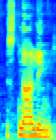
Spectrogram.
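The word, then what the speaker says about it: snarling: हैं he should be स्नलिंग स्नलिंग आर यहां पे साइलेंट होता है ठीक है ही शुड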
